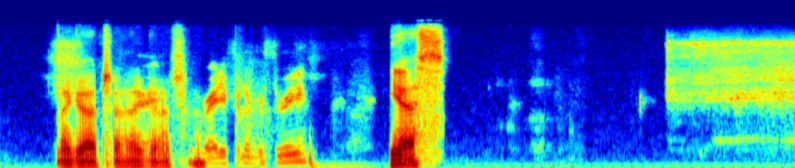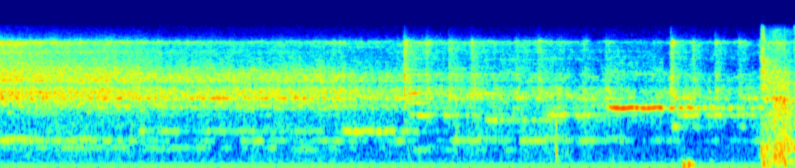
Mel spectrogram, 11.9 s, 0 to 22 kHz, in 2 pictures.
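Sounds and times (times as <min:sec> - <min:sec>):
speech: 0:00.4 - 0:03.4
eerie whistled TV theme melody: 0:06.8 - 0:11.9.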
